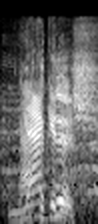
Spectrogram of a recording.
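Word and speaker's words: Natchitoches: Northwestern State that is pronounced Nacades, Louisiana and famous alum.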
